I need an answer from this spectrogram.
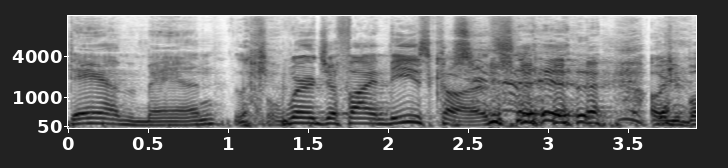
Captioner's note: both laughing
